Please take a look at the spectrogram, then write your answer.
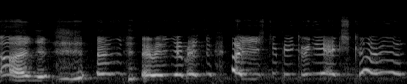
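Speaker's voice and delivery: put-on sad, mopey voice, very high, very drawn out. Streamer shows how they answer when chat bullies them; put-on really sad voice. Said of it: "start talking in like this really sad voice".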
